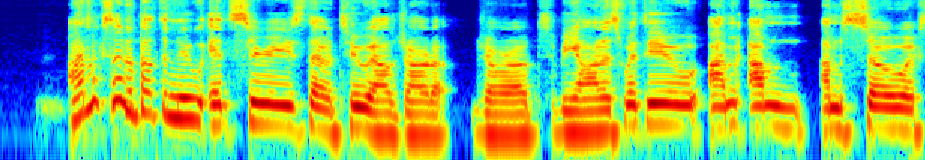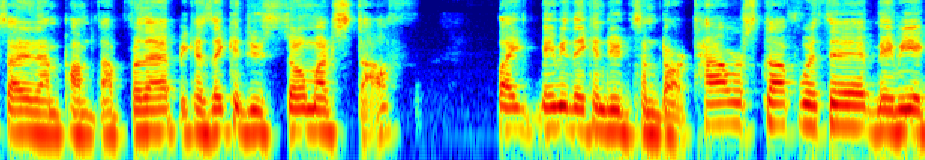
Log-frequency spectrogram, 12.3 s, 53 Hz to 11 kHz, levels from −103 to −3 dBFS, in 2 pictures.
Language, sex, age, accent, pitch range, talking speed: English, male, 20-39, American, 135-160 Hz, 225 wpm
